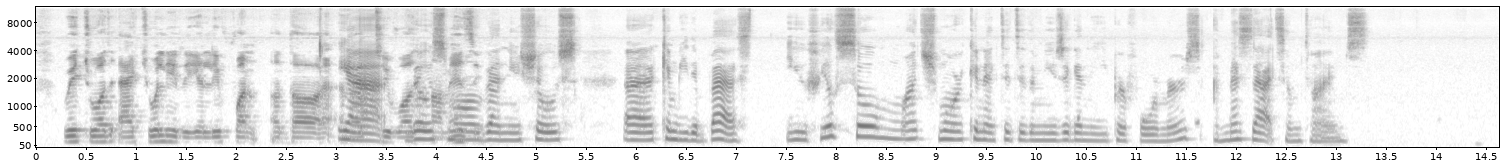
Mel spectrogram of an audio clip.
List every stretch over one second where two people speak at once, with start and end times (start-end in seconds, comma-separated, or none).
3.0-4.5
